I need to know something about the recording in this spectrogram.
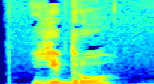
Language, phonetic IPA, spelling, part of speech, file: Russian, [(j)ɪˈdro], ядро, noun, Ru-ядро.ogg
- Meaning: 1. seed, stone (of a fruit) 2. cannonball, round shot 3. nucleus (a vowel or syllabic consonant in a syllable) 4. nucleus (an organelle which contains genetic material)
